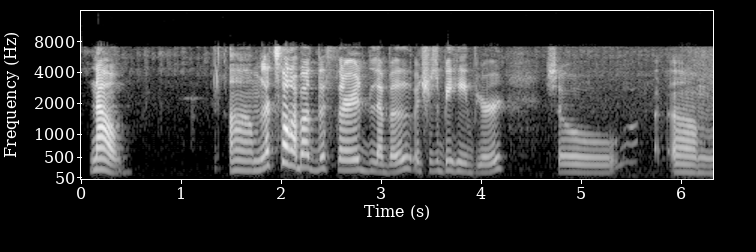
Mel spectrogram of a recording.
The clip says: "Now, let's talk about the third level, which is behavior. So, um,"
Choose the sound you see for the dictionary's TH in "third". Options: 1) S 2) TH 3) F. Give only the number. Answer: 2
